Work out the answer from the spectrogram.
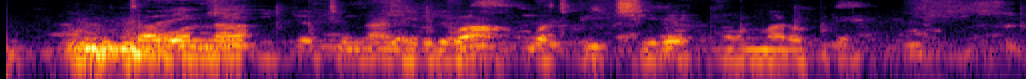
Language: Kinyarwanda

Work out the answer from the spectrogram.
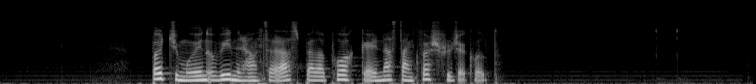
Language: Faroese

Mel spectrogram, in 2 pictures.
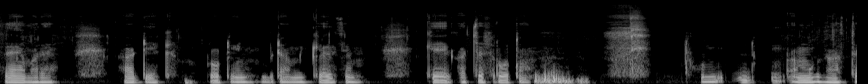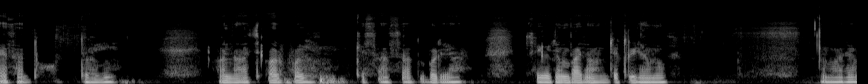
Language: Jaunsari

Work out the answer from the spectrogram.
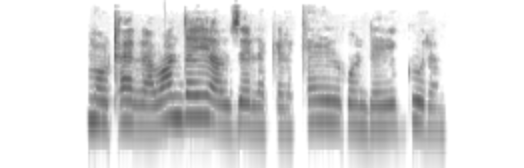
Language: Pashto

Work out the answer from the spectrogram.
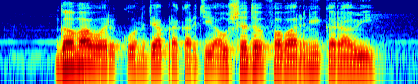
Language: Marathi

